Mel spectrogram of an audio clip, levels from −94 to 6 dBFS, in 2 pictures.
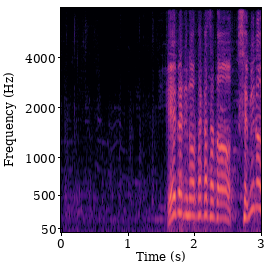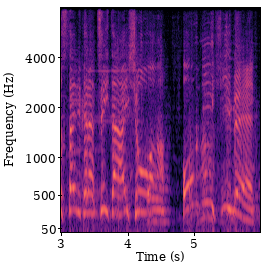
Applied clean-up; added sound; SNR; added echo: neural separator model SepFormer DNS4.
